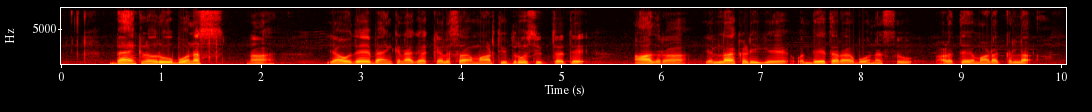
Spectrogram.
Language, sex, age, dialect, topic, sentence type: Kannada, male, 46-50, Central, banking, statement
